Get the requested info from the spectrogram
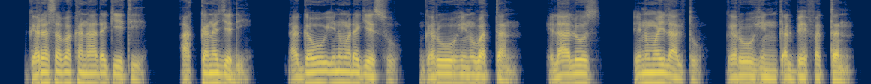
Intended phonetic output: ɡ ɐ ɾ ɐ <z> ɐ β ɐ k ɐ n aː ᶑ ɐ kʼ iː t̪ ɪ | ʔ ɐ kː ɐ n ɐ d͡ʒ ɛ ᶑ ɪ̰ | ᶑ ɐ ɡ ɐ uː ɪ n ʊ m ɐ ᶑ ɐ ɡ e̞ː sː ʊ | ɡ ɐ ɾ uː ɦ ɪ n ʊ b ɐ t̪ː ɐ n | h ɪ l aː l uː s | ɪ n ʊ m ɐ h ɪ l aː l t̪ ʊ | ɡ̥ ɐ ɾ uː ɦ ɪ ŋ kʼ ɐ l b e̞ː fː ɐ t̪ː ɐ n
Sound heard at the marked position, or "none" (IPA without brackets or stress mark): s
